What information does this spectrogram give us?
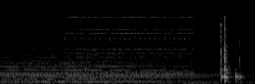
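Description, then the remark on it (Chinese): A telephone rings with a sustained, bright electronic trill, followed by a short burst of clicking or clattering as a butler picks up the handset and sets the receiver aside; the call is for the lady of the house. “夫人，您的电话。”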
